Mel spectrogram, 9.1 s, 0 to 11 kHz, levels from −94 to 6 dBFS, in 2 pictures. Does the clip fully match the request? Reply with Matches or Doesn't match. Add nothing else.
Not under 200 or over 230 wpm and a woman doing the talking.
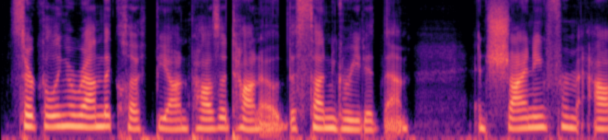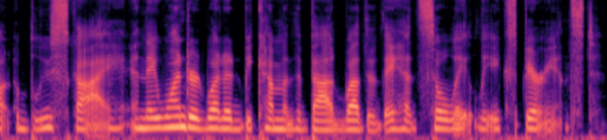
Matches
